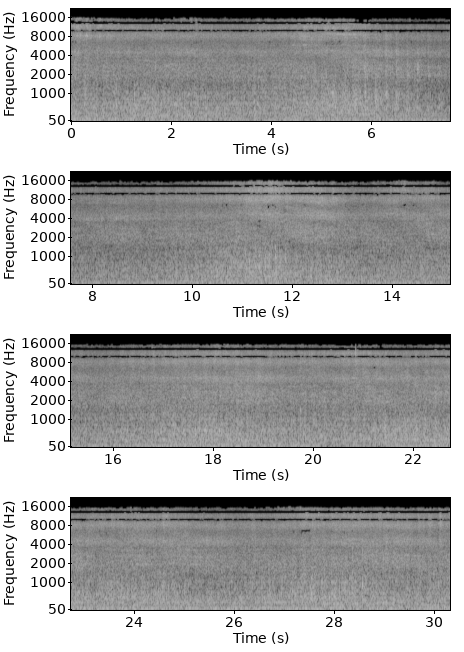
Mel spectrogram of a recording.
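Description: Empty open-top coal gondolas of a freight train rolling past, their steel wheels rumbling and clattering on the rails in a steady, continuous sound.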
